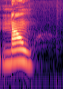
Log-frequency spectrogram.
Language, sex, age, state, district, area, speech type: Kashmiri, female, 30-45, Jammu and Kashmir, Budgam, rural, read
